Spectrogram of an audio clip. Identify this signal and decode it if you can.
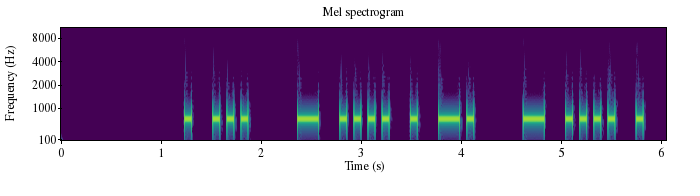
Morse code, heard as a keyed tone, about 17 wpm, 700 Hz. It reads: ES THEN THE
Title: Sentences from Top 500 Words and Abbreviations 17wpm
